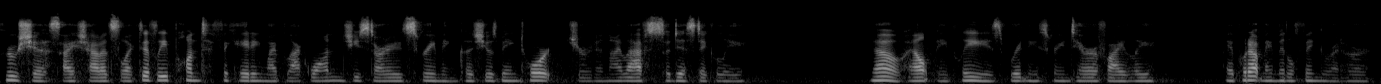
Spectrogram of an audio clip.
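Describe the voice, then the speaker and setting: Shuichi Saihara, a low flat young detective, as a woman puts him on. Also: moderate pace. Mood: deadpan reading. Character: young male teen detective, quiet and reserved. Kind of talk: in-character reading of a fanfic.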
